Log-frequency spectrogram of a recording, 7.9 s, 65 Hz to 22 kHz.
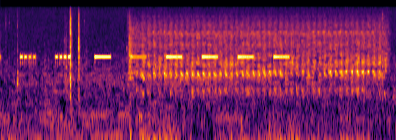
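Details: Six-cylinder engine with P0300–P0303 misfire codes, cranking while a scope checks relative compression, starter drawing about 229 A; about five seconds of steady, even cranking rhythm with no lopsided beats, compression even across all cylinders.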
